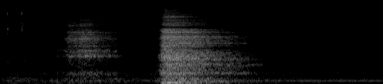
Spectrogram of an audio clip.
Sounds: Sigh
